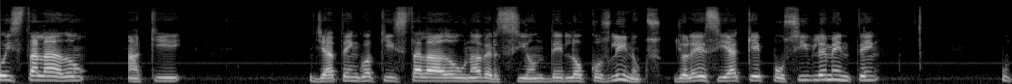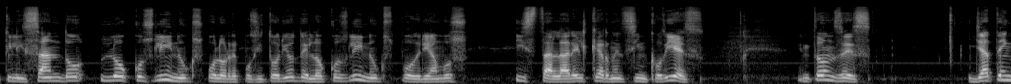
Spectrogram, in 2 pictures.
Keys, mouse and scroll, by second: 2.2 click, 3.2 click, 7.3 click, 18.6 click, 19.7 click.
